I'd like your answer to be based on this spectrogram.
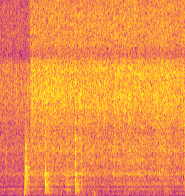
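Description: Onions, cardamom and cloves frying in oil in a pan, a steady close sizzle that jumps up as the ingredients hit the oil, with several soft stirring scrapes through the hiss.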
